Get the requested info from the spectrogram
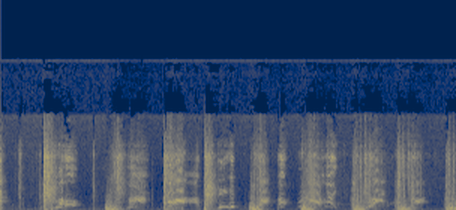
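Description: Martial-arts film fight sound: a fast run of about ten dubbed punch and kick impacts, roughly one and a half a second, mixed with the fighters' sharp shouts and grunts.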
